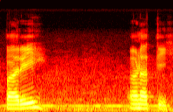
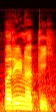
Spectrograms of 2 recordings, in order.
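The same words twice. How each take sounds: First: परिणति said very slowly, each syllable pulled apart; परिणति drawn out slowly for dictation. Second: Said in the usual way. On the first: Shown as a demonstration. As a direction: stretch out परिणति so every sound is clear. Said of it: "परिणति शब्द". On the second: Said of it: "अब आपको दिया जाता है परिणति शब्द".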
